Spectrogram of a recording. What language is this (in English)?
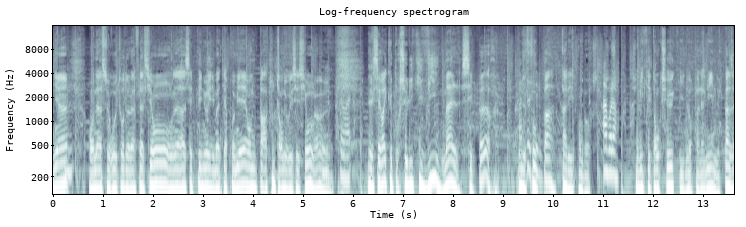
French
